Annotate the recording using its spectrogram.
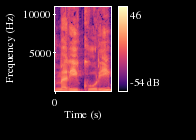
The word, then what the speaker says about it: ماري كوري: هي بتنطق ماري كوري بس بتحط كسره صغيره تحت الكاف تبقى حلو تبقى لطيفه لو عملت كده نطقها شبه دقيق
